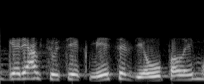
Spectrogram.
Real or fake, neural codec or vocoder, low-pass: real; none; 3.6 kHz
